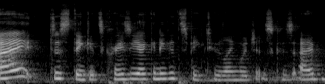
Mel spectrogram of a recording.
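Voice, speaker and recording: Against noticeable background noise, a woman speaks at a fairly quick pace with high pitch and ordinary pitch variation. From Netherlands. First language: Dutch. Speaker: streamer. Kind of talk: casual gameplay live stream chat. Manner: chatty, rambling with fillers.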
